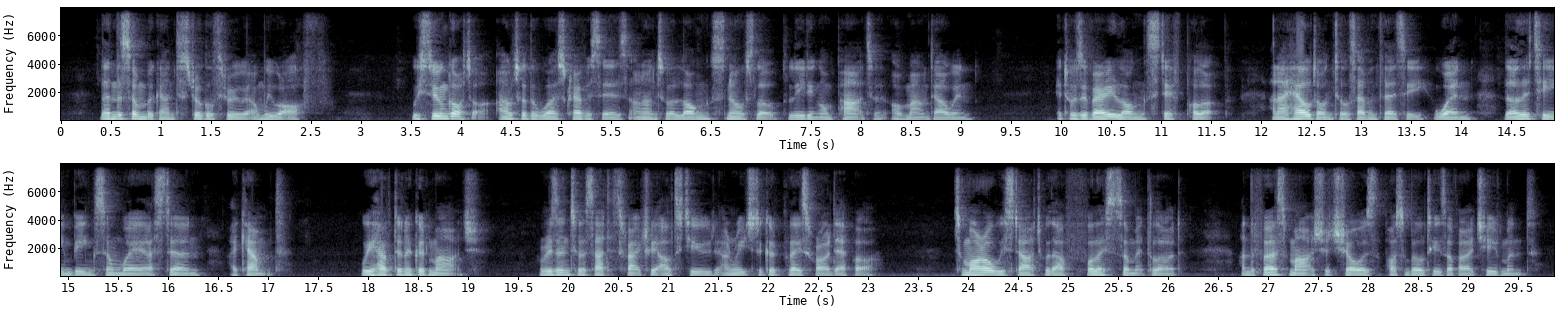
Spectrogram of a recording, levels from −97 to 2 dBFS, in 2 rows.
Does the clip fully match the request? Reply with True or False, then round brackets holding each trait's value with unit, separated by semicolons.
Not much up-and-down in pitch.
True (2.2 semitones)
